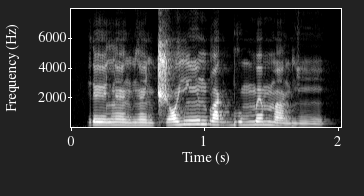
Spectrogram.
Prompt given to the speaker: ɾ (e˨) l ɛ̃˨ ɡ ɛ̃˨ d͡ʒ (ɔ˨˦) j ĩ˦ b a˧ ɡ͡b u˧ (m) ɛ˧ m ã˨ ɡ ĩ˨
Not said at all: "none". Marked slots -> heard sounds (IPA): e˨, ɔ˨˦, m

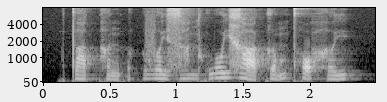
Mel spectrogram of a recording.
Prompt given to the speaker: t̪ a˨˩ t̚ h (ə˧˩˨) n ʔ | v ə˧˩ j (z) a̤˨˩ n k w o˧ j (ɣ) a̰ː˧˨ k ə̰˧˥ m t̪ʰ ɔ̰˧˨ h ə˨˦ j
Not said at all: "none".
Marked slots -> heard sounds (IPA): ə̰˧˨, z, ɣ

